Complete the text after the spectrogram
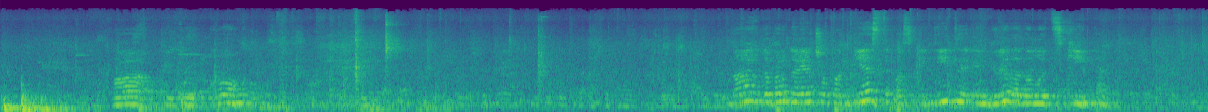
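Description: A young woman sings into a microphone through a loudspeaker.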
